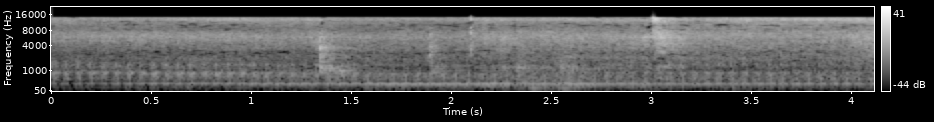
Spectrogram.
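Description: Automatic steel wire mesh welding machine running: a steady mechanical hum with a fast, even rhythmic chatter, and a few sharp clicks, one a little over a second in and others around two and three seconds in.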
